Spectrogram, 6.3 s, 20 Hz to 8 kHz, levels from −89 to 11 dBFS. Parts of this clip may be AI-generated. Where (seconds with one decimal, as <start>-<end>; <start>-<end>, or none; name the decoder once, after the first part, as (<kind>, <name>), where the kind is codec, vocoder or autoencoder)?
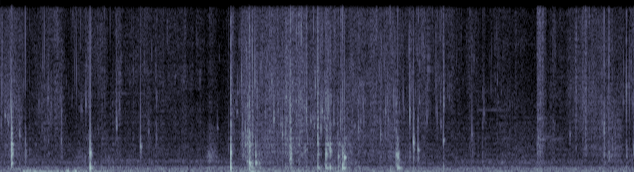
none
